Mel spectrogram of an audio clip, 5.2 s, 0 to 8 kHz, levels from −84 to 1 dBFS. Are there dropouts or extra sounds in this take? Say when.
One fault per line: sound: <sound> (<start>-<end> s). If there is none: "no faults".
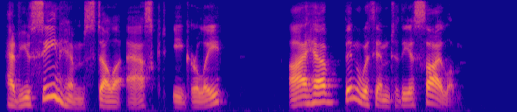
no faults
